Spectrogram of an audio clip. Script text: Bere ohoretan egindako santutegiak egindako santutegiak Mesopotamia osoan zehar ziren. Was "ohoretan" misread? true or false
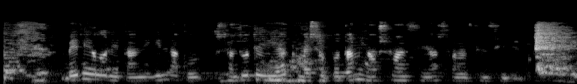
false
